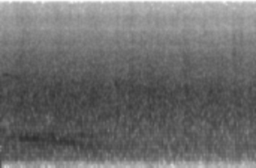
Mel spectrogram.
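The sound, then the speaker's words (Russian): Dense, continuous applause from a church audience during a conference service, loud and steady from start to finish. “Давайте Господу большие аплодисменты.”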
